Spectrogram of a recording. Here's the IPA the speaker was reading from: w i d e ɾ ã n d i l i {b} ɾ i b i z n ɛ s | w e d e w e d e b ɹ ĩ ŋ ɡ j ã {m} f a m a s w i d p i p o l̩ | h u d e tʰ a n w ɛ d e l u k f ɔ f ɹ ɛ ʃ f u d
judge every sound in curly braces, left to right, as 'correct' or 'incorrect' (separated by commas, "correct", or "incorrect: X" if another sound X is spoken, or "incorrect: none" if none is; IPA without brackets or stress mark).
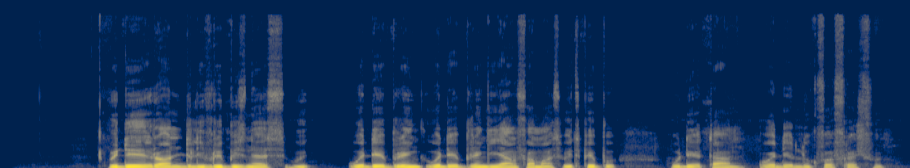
incorrect: v, incorrect: ŋ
